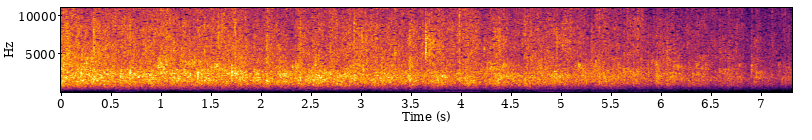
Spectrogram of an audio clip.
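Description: An audience applauds steadily in a large echoing hall, slowly fading a little.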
